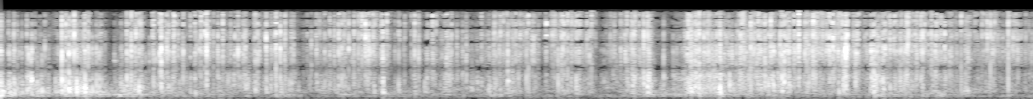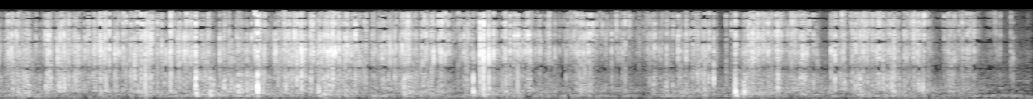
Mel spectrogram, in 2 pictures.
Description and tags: Plastic Being Crushed
I crushed a bag made of thick plastic.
